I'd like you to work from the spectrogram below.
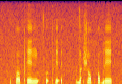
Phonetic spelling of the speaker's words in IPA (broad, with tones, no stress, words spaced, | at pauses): θɔ˨ pʰe˦˨ɪ̯ŋʊ˦ʔ tʰʊ˦ʔpʰɪ˦ʔ | dä˦ʔʃɔ˦pʰɔ˦˨be˦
